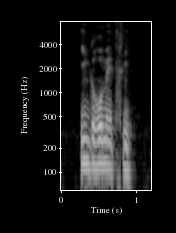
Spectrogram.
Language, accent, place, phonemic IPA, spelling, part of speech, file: French, France, Lyon, /i.ɡʁɔ.me.tʁik/, hygrométrique, adjective, LL-Q150 (fra)-hygrométrique.wav
- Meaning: hygrometric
